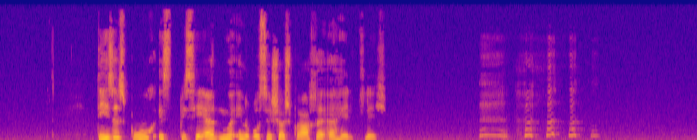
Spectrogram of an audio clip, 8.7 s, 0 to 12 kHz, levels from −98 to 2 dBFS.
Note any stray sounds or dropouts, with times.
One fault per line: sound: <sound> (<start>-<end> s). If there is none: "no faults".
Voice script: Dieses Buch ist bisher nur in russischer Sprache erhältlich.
sound: laugh (6.0-7.5 s)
